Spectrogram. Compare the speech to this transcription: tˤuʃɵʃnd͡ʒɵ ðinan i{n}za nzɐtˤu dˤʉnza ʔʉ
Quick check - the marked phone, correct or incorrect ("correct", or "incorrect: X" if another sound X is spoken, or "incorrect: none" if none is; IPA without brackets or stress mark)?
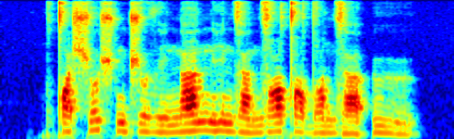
correct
